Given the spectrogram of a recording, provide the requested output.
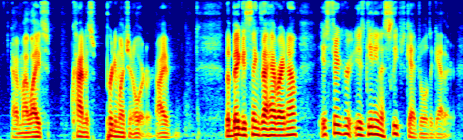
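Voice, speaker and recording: A man's medium-pitched voice, very fast, with very wide pitch swings, long, frequent pauses, vocal fry and a bright, sharp tone, on a very clean recording with a silent background. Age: 30s. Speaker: podcast co-host. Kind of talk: casual chat.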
